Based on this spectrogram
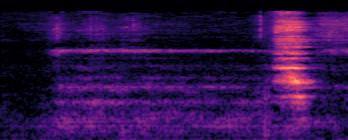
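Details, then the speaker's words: Old furnace inducer motor, removed and spun by hand, rusty and gritty inside: thin, ringing whir of worn bearings; it had squealed and later seized, and the replacement motor is silent. "i'm glad we're replacing it you can hear the bearings spinning"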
